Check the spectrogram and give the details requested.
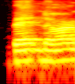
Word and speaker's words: Bednar: Bednar, okay, because I'm gonna chop his name up, not being disrespectful.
